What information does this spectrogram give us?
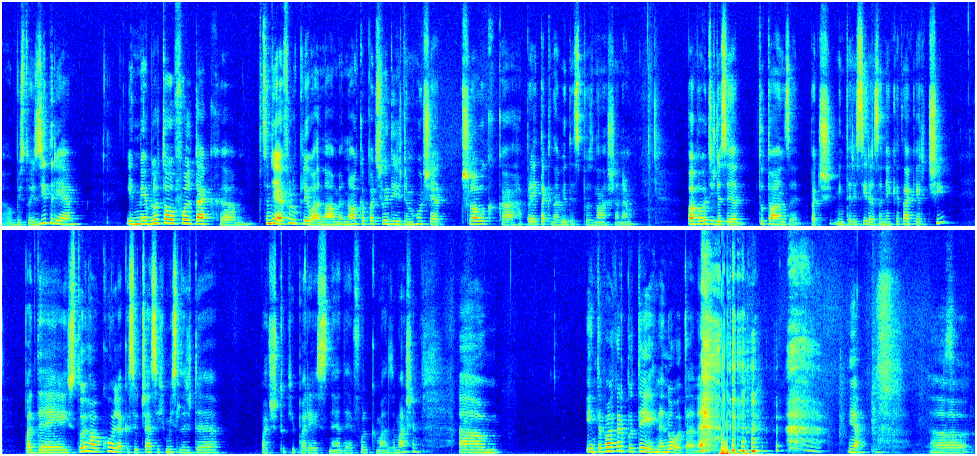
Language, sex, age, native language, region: Slovenian, female, 18-29, Slovenian, Gorica region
